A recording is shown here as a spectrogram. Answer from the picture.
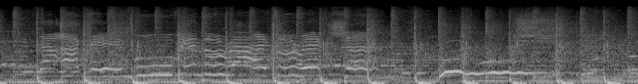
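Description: Live pop band performance: a female lead singer holds long notes with wide vibrato over a steady drum beat and sustained bass.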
